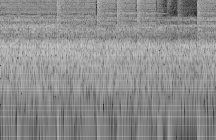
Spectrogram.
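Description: Steady hiss of analogue television static, with a low beat of background music underneath.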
